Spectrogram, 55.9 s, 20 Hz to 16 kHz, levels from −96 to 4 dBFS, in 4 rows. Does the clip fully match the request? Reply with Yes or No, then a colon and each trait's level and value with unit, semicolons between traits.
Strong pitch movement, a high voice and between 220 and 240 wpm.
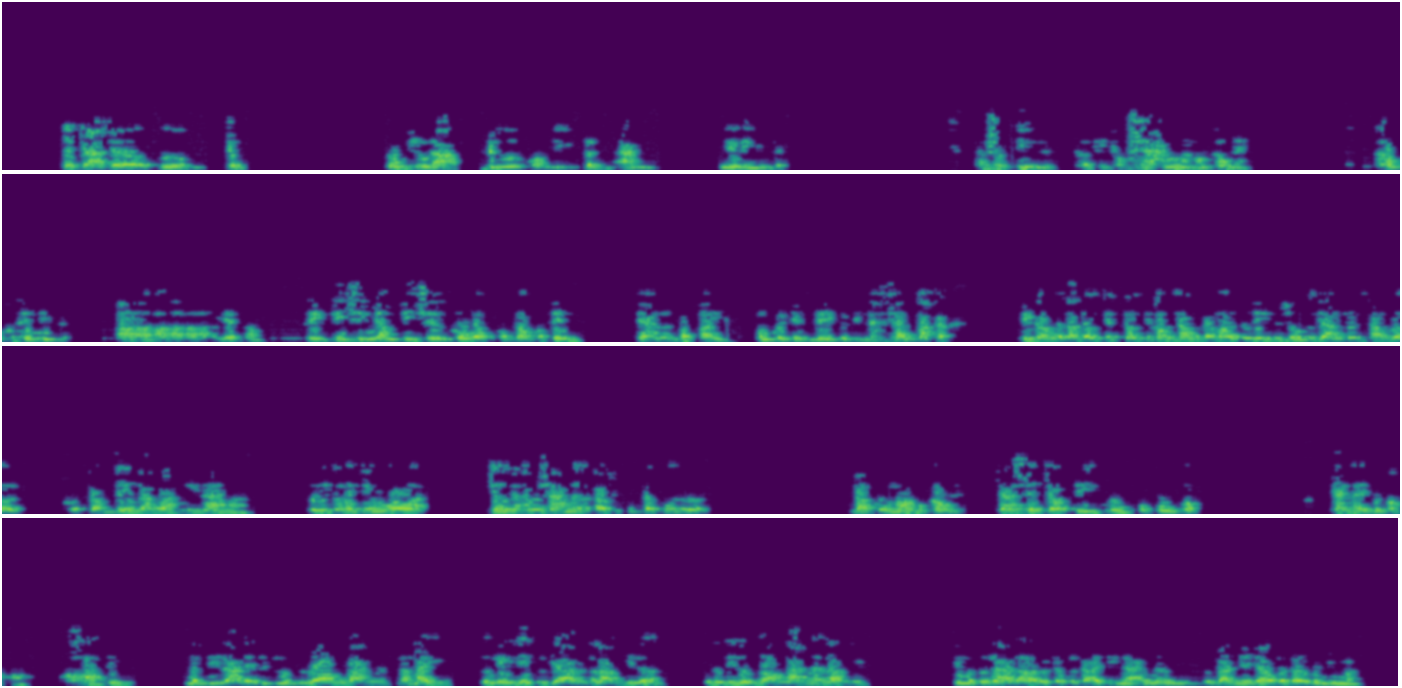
No: wide, 8.2 semitones; high, 220 Hz; average, 205 wpm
